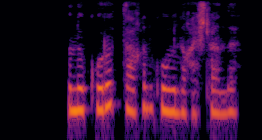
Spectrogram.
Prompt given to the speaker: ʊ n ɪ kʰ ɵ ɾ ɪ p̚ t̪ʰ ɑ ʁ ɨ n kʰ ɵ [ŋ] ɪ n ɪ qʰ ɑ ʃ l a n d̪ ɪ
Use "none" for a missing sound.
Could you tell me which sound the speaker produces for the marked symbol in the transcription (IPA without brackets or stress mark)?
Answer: ŋ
